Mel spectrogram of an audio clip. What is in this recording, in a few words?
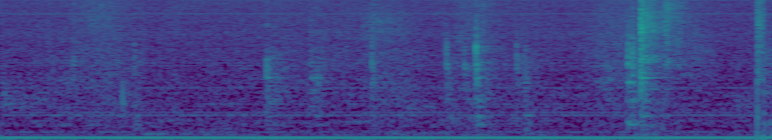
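"hold", spoken word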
